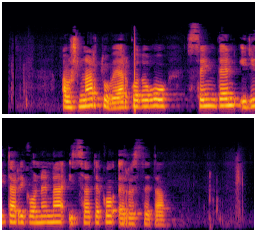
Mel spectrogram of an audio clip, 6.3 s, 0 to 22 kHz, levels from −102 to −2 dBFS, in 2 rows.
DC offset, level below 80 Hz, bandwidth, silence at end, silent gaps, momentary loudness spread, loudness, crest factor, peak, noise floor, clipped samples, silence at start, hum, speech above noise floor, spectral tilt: under 0.1%; -68 dBFS; 10.5 kHz; 0.2 s; none; 10 LU; -21 LUFS; 20 dB; -2 dBFS; -57 dBFS; under 0.1%; 0.75 s; none; 37 dB; -6 dB/octave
